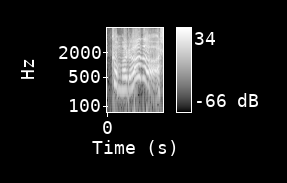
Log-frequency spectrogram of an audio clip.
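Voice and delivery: high, loud pleading call; pleading cry. A narrator's reading. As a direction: beg the comrades. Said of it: "suplicó". (súplica en voz alta)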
